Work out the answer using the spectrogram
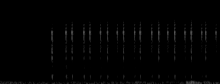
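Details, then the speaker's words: GENIUS GTC8E 2025 RC car differential during assembly: rapid light clacking, about a dozen ticks a second, as the diff is pushed and rocked, the gear teeth clacking from excessive lateral play (gear backlash). "on entend que ça claque c'est les dents, il y a du jeu."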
